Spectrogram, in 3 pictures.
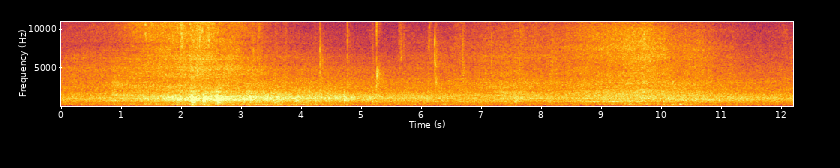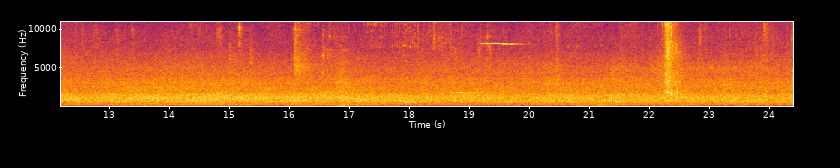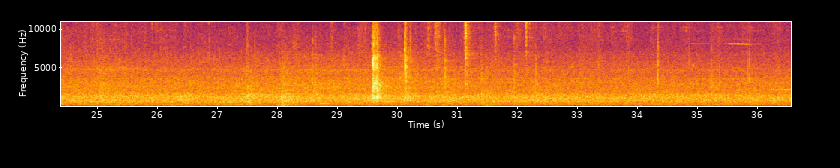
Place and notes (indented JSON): {
  "title": "Post Office near Market Street. - Alleyway Pulse",
  "date": "2010-09-16 18:05:00",
  "description": "Recorded on an Alleyway jsut next to a Post Office in Manchester Town Centre.",
  "latitude": "53.48",
  "longitude": "-2.24",
  "altitude": "56",
  "timezone": "Europe/London"
}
